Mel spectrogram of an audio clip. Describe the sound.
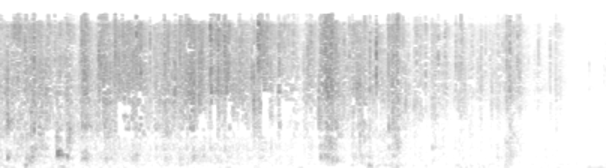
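A bag of Covered Bridge potato chips is torn open with bright, continuous plastic crinkling and rustling that tapers off and falls quiet at the end.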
